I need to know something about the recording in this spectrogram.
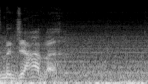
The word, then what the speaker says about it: Mojave: I do know how to pronounce it. So, it's Maja.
